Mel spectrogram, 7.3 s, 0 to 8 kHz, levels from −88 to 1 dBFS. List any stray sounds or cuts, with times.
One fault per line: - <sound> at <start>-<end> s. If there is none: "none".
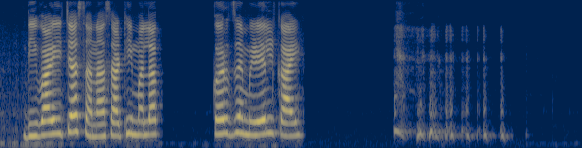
- laugh at 4.9-6.4 s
